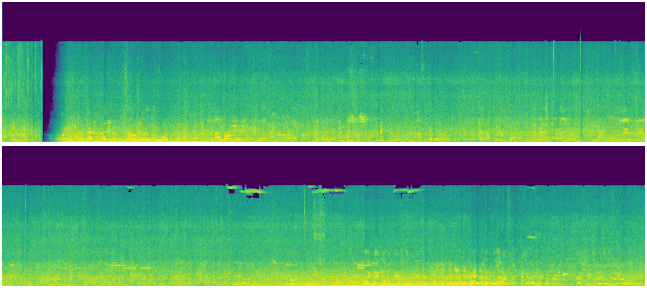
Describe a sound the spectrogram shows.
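A crowd of men chatter loudly all around, close by, outdoors.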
